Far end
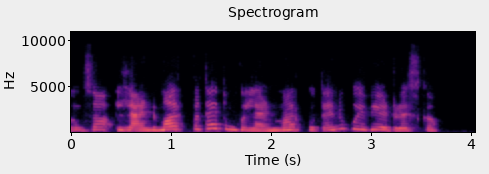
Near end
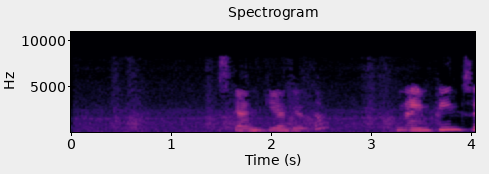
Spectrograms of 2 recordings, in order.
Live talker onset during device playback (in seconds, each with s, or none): 1.5 s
